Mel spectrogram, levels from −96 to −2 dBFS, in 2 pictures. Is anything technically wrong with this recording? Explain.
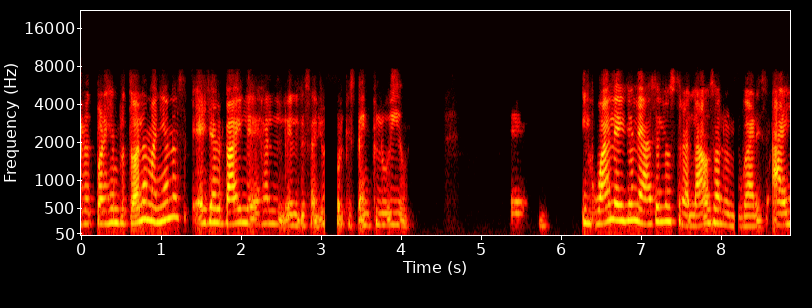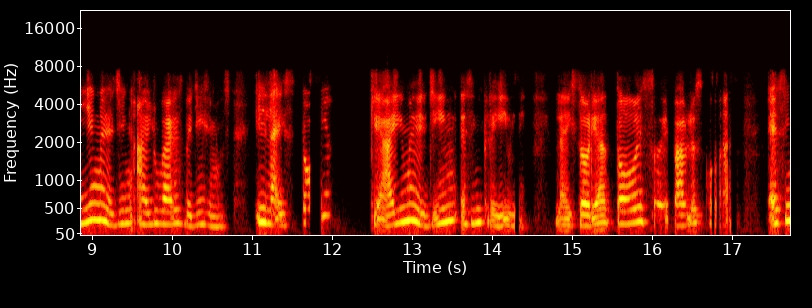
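Yes, there are lost AMR speech frames at 3.04–3.22 s, 8.16–8.26 s, 11.71–11.88 s, 14.28–14.36 s, and scattered across 16.73–17.06 s, where the longest run is about 80 ms. Corrupted radio frames were discarded, and the decoder re-used the last good pitch and vocal-tract settings while ramping the gain down. The sound therefore dips or warbles and drops to near silence within two frames, and then returns weak or rough for a moment. That brief fading decay distinguishes it from a plain dropout, which would cut abruptly to silence.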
